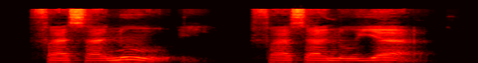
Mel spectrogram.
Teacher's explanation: Sin juga sudah semuanya tipis ya. Nunnya juga tipis.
